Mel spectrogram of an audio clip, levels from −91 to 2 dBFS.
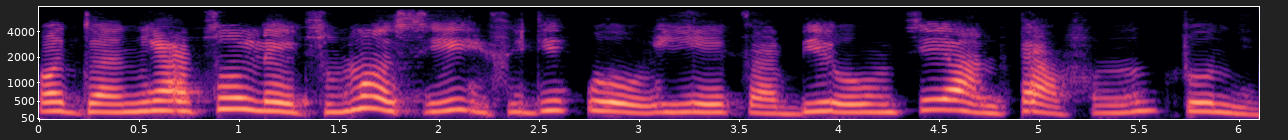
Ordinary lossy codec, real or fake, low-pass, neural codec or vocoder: none; fake; 7.2 kHz; codec, 44.1 kHz, 1.7 kbps, Pupu-Codec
